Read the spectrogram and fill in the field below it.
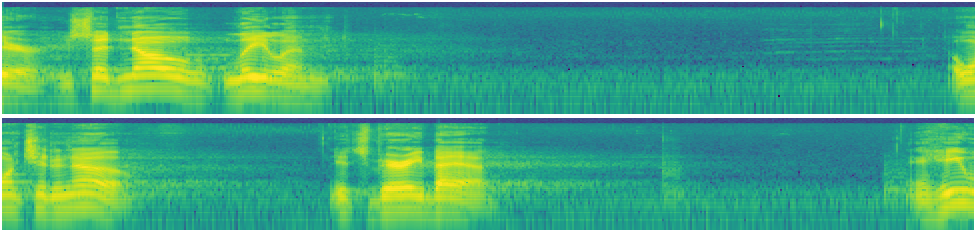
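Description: An elderly man speaks calmly into a microphone in a large echoing hall, pausing between phrases.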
